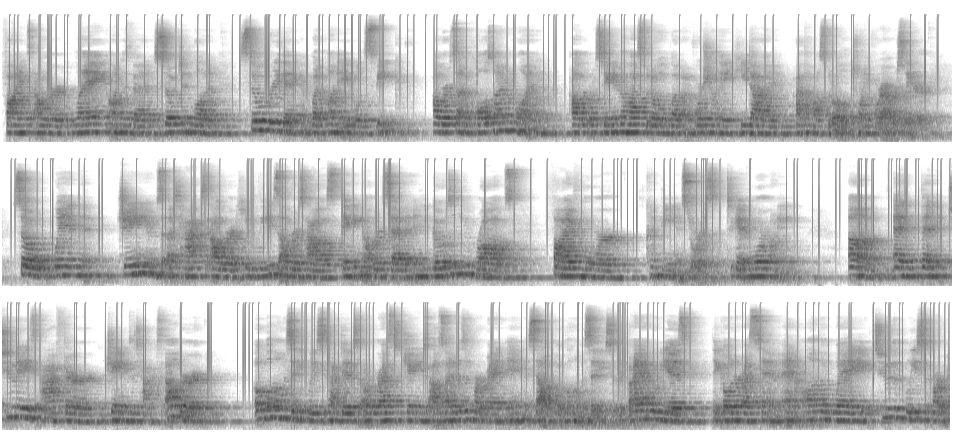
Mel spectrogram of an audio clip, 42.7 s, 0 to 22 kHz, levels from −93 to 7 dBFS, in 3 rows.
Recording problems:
room echo; strong; dies away in 1.2 s
off-mic speech; far
crackle, like an old record; loud; 8 dB below the speech
abrupt cut into speech; at the end

